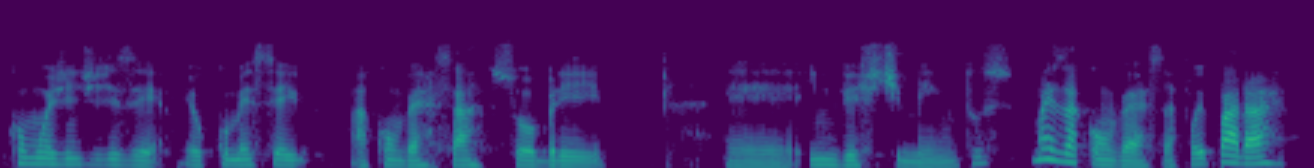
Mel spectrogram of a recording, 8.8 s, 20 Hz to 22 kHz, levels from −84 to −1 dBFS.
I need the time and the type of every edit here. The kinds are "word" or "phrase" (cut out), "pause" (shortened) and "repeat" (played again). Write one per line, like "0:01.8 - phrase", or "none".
0:01.1 - word
0:06.8 - pause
